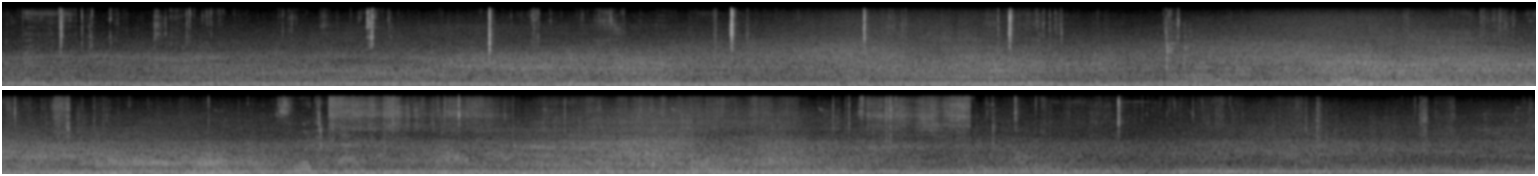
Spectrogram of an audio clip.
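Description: Steady street traffic noise from cars driving past, with a few short sharp clicks in the first half.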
